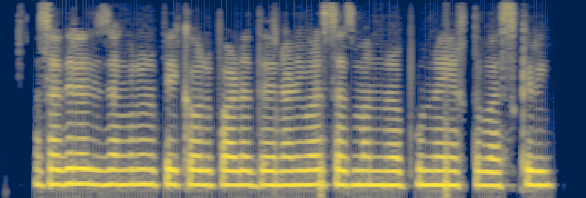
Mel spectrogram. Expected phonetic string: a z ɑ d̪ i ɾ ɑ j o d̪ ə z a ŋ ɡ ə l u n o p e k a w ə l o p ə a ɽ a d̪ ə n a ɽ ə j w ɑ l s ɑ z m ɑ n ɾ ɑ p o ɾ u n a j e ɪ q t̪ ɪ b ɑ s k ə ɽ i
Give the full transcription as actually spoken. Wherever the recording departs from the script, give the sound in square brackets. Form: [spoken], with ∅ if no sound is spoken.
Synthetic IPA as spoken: a z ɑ d̪ i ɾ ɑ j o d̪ ə z a ŋ ɡ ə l u n o p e k a w ə l o p ə a ɽ a d̪ ə n a ɽ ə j w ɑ l s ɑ z m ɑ n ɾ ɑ p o ɾ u n a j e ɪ q t̪ ɪ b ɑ s k ə ɽ i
